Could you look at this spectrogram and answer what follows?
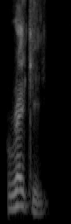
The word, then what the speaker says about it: Reiki: Now you mentioned Reiki, or yes. – is that how it's said? – Yes, yes.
